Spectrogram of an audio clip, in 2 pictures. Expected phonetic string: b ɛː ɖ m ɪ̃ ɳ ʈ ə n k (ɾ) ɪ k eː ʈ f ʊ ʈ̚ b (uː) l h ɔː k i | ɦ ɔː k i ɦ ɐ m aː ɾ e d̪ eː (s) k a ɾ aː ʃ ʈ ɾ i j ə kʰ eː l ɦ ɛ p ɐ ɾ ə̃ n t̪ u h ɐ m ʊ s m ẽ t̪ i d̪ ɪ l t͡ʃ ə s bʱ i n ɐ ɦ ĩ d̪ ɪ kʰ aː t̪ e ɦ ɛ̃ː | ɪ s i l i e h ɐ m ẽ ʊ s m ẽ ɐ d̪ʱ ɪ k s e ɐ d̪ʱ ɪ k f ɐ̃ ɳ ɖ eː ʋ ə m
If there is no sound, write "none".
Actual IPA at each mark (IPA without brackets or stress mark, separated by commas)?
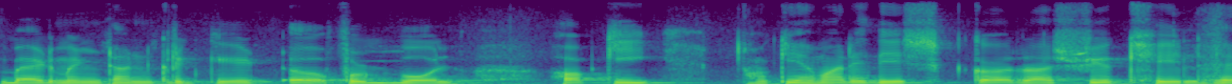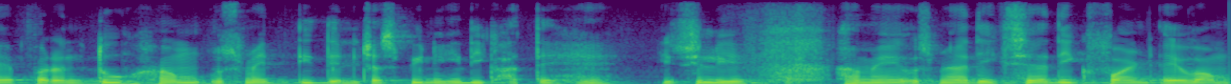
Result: ɾ, ɔː, ʃ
